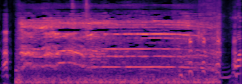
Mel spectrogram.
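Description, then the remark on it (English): A person imitates a rooster's crow in one loud, sustained, strained call lasting about three seconds, with a harsh, screamy edge. “The angry rooster.”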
